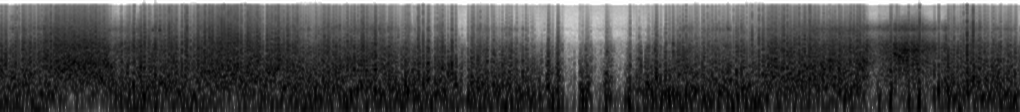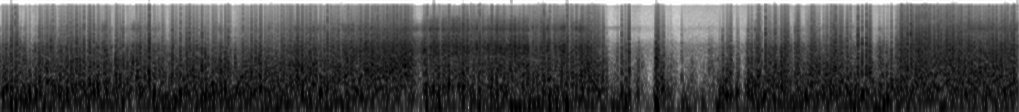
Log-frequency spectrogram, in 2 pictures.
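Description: Strong wind roars and buffets loudly outdoors.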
